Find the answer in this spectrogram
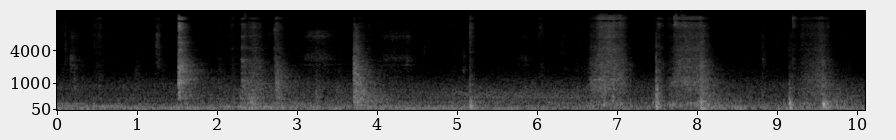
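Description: Belongings being moved and sorted by hand: short spells of rustling and a few sharp knocks and clicks, on and off throughout.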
